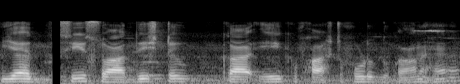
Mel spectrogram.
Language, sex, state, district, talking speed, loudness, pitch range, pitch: Hindi, male, Jharkhand, Deoghar, 115 wpm, -17 LUFS, 115-135 Hz, 125 Hz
